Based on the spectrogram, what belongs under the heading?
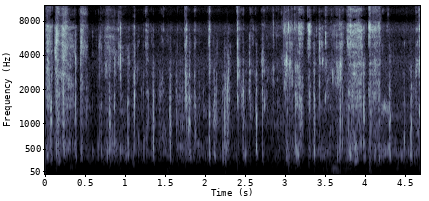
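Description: Close-up wet chewing and lip-smacking on curry-coated chicken: a dense, irregular run of sticky clicks and crackles.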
